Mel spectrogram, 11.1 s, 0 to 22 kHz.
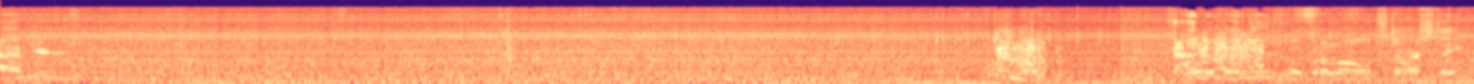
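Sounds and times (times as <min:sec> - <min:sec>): car road and engine rumble: 0:00.0 - 0:11.0.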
